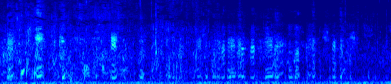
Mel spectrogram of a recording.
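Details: Ducks in a busy flock produce rapid, overlapping quacks: clipped, reedy and nasal, repeated many times a second as a constant noisy babble.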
